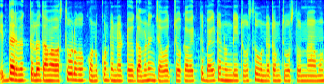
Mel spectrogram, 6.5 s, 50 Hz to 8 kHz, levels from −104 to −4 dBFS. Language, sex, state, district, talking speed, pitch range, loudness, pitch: Telugu, female, Andhra Pradesh, Visakhapatnam, 120 wpm, 180-195 Hz, -21 LUFS, 185 Hz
